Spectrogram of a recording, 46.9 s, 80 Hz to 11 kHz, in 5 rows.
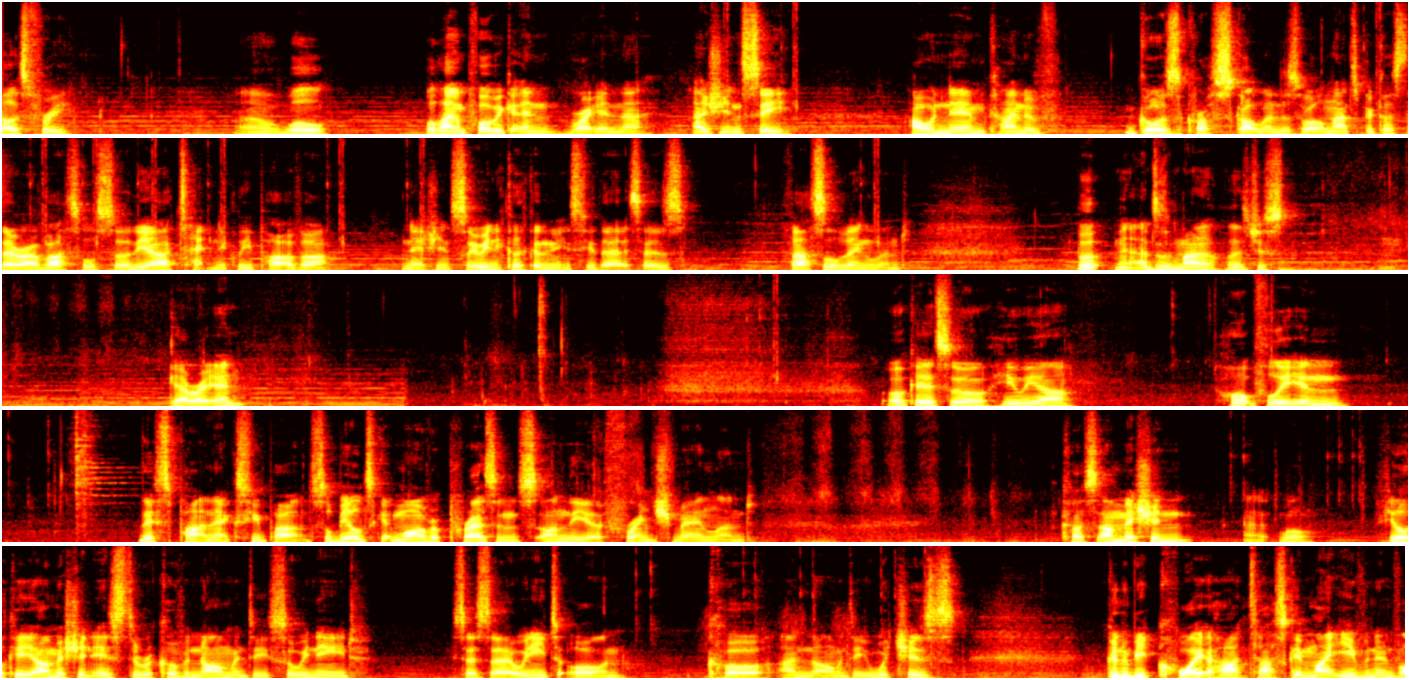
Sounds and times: Speech: 0.0 - 0.5, 1.6 - 2.2, 2.8 - 5.3, 6.0 - 14.0, 14.6 - 15.4, 16.5 - 18.0, 19.9 - 20.4, 24.6 - 26.0, 26.8 - 27.8, 29.0 - 33.2, 35.2 - 43.9, 44.8 - 46.8.

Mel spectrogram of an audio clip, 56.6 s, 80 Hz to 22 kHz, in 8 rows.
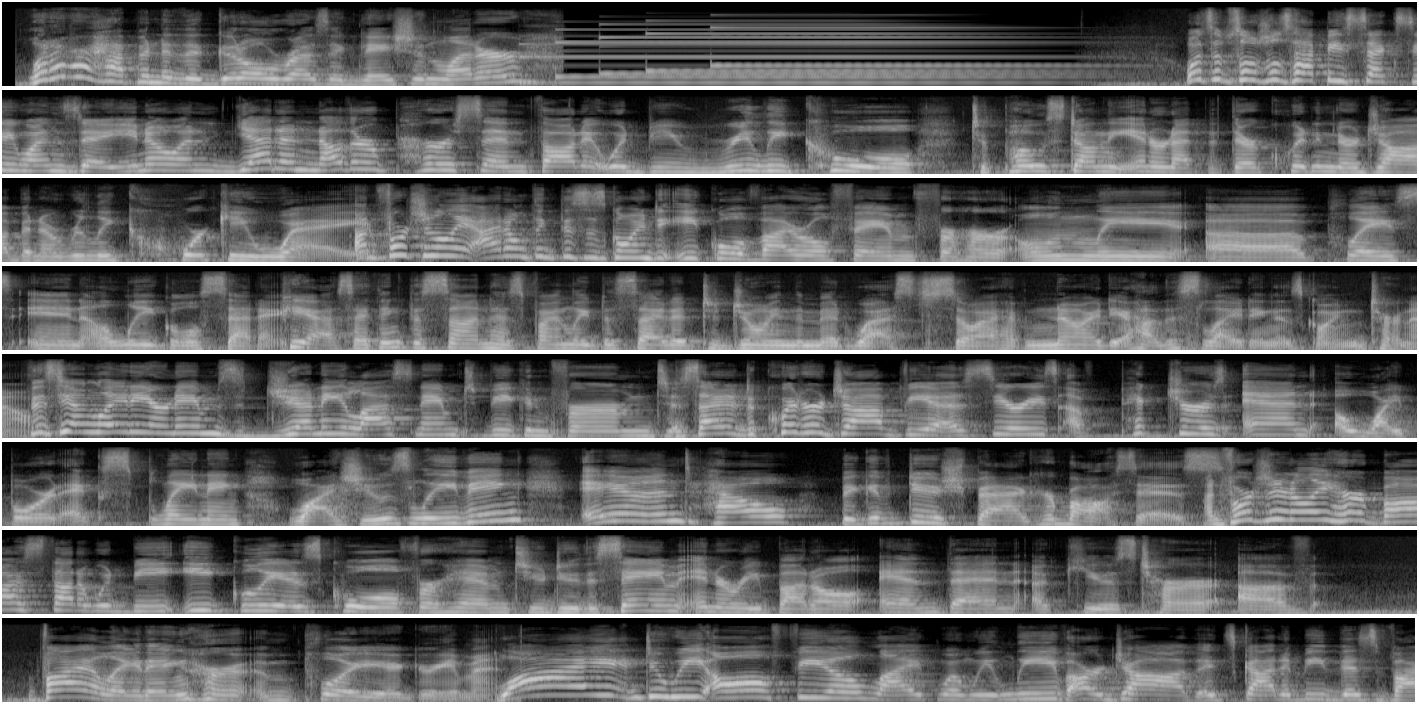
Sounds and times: Speech: 0.1 - 2.8, 5.9 - 49.1, 49.7 - 56.5
Inside, small room: 0.1 - 56.5.

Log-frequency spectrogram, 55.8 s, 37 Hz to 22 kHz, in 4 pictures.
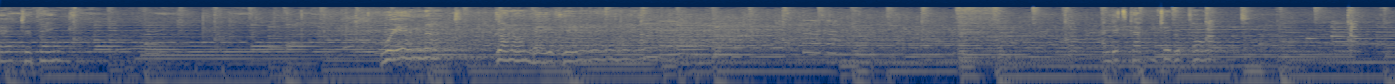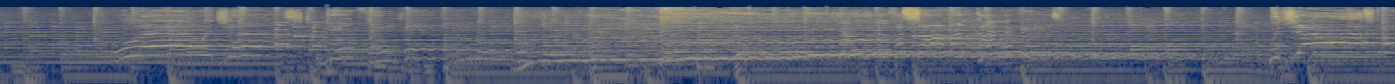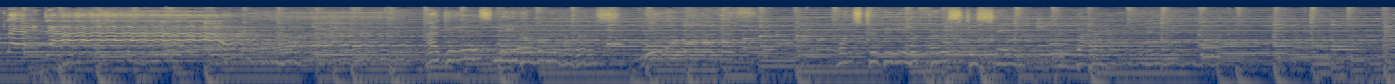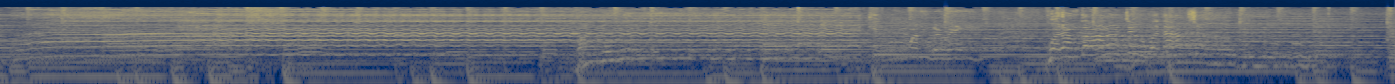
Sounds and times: Music: 0.0 - 55.8.

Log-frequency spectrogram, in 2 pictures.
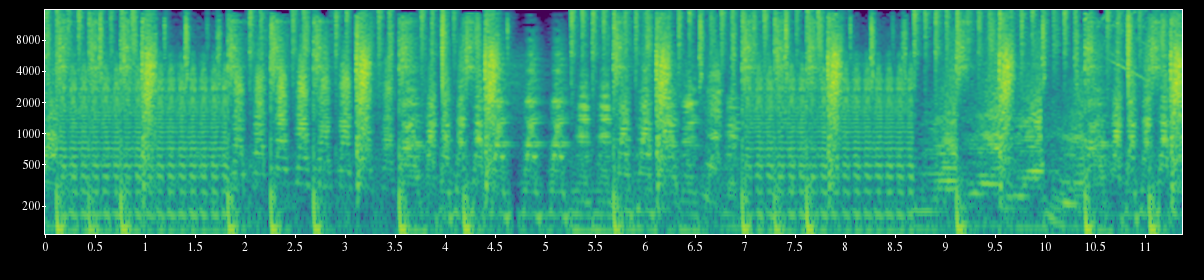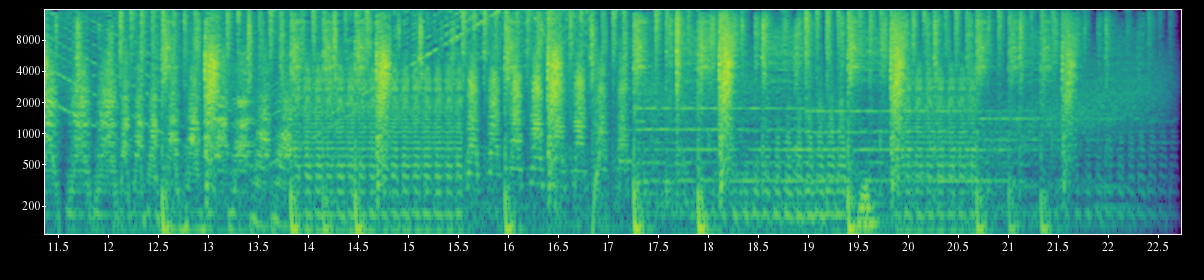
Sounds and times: Dubstep: 0.0 - 22.7.

